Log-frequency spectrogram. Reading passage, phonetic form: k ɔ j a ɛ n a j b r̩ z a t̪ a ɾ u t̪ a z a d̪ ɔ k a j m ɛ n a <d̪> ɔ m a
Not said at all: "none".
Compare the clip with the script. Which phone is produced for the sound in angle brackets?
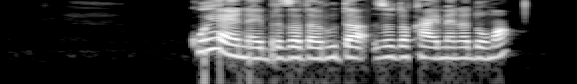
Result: d̪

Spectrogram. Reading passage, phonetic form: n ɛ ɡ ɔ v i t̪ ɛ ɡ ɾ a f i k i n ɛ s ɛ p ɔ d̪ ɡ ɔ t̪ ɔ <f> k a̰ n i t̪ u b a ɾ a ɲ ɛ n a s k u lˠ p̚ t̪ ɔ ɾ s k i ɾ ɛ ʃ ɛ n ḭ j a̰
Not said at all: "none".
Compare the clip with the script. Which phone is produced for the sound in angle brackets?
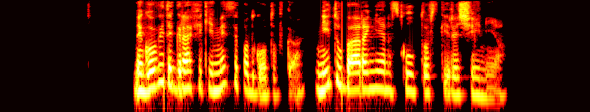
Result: f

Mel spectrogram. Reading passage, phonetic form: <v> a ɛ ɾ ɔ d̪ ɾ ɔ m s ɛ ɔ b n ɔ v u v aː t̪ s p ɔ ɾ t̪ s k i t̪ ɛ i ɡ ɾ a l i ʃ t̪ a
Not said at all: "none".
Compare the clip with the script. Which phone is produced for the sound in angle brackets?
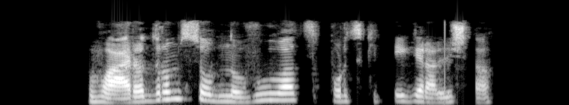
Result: v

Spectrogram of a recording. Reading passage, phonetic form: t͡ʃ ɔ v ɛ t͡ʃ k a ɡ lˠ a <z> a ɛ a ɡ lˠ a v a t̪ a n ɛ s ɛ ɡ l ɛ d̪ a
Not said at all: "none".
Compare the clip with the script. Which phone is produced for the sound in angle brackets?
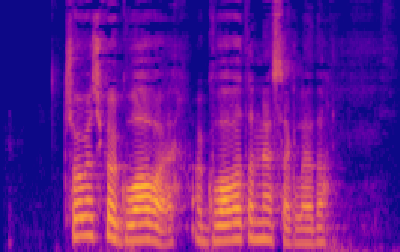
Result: v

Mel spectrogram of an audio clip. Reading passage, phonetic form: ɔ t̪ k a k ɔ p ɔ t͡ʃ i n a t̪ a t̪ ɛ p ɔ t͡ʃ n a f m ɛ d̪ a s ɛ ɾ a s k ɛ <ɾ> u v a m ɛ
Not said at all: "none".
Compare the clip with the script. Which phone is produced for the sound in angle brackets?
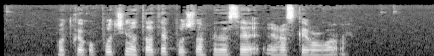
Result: ɾ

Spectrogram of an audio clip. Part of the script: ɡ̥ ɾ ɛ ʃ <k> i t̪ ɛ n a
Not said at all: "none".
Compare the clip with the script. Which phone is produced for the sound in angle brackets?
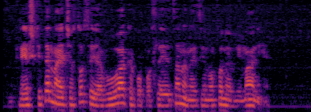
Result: k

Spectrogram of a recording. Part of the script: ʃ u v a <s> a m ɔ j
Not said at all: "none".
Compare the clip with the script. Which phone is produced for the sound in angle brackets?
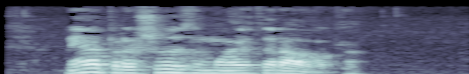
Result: z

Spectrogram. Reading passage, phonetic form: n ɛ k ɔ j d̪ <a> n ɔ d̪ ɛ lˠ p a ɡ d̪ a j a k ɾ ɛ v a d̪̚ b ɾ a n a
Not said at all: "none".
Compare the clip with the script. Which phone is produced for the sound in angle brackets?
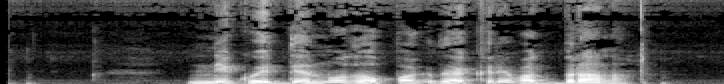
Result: ɛ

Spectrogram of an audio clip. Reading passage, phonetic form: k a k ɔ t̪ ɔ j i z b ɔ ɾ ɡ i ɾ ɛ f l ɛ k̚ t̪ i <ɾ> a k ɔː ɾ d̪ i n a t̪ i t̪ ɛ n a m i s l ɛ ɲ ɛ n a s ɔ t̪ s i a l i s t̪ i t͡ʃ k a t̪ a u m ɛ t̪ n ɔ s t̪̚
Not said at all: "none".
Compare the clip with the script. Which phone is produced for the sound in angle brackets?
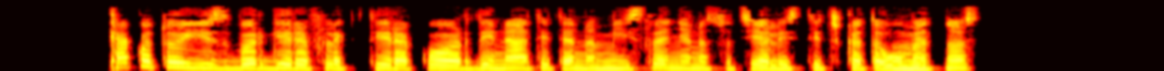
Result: ɾ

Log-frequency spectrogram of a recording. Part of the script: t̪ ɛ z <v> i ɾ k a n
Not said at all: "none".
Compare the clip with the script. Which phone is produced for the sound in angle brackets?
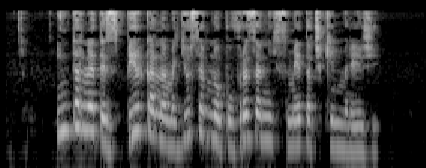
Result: b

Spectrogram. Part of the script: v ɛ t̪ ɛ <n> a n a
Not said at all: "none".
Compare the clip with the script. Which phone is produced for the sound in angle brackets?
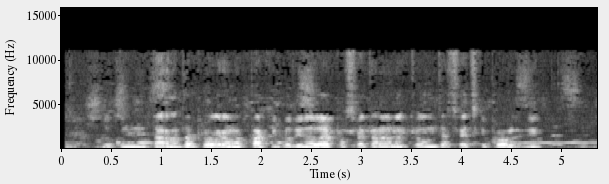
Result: n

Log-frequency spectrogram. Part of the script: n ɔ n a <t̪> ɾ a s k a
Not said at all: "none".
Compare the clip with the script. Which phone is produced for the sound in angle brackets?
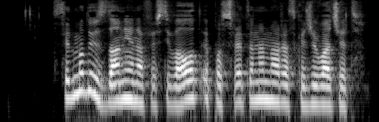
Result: none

